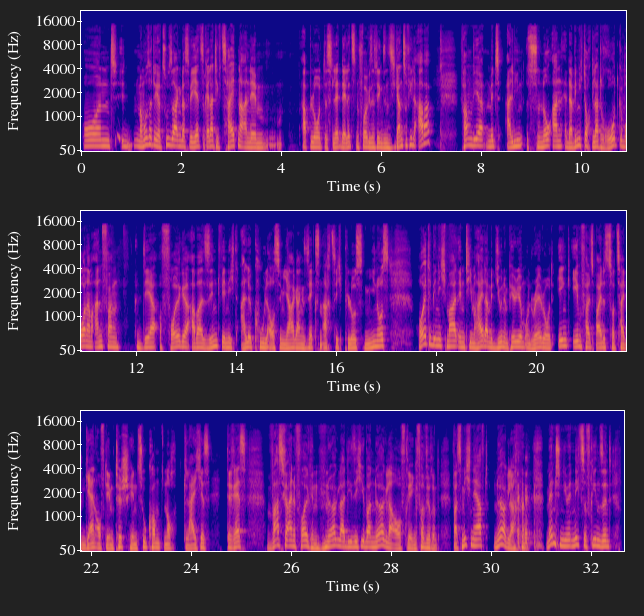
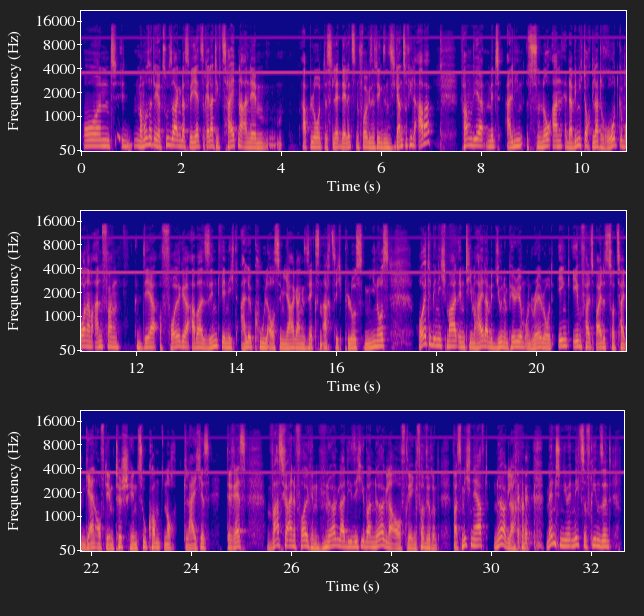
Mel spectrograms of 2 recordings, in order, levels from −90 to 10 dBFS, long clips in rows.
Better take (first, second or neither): first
